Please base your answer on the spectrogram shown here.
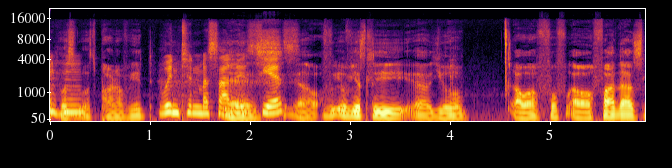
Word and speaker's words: Wynton Marsalis: I grew up looking at guys like your Winston Marsalis was part of it. Wynton Marsalis, yes.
